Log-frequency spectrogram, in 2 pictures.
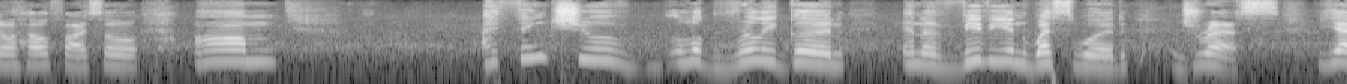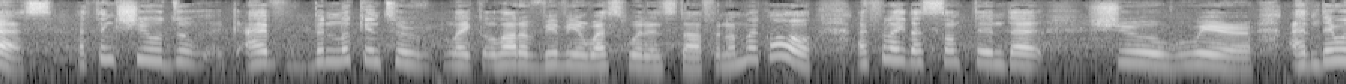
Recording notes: recorded at Toronto Comicon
